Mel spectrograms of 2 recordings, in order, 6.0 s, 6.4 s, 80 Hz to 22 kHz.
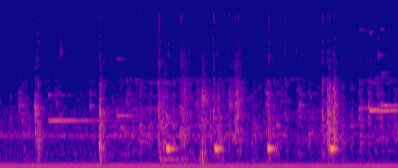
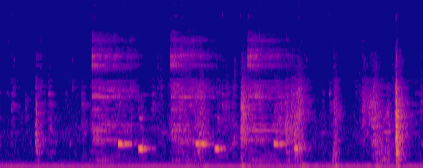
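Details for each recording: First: Cuckoo clock with a 450 gram weight where the movement calls for 320 grams; quick, evenly spaced two-tone calls over a steady low hum: the cuckoo calls too fast because the weight is too heavy. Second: Cuckoo clock with the correct 320 gram weights replacing 450 gram ones; clear ringing gong strikes over steady ticking, no buzzing: gong strike properly adjusted.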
